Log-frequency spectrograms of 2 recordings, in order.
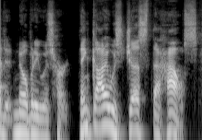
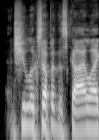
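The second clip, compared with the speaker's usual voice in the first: plain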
